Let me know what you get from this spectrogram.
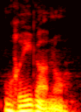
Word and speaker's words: Oregano: Während die meisten Oregano sagen, liegt die Betonung eigentlich auf dem E. Oregano.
